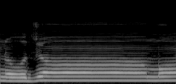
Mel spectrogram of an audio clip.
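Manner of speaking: নুজুমু with a long nasal hum before the জ; slow, nasalised নুজুমু held out; nasal ghunna on noon. Shown as a demonstration. Teacher drawing out নুজুমু for students to copy. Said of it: "এখানে কেন আমরা মুং বললাম".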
